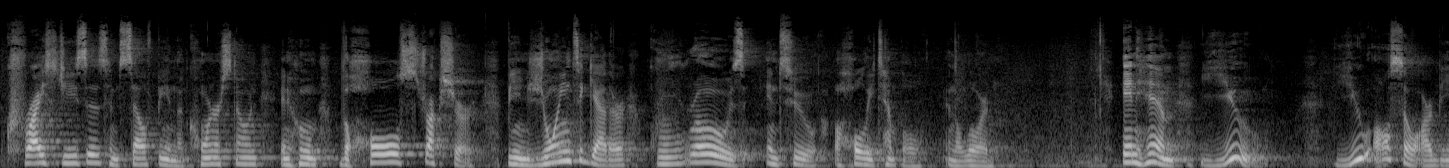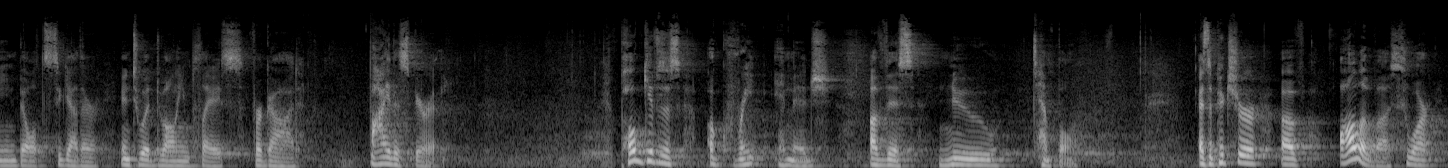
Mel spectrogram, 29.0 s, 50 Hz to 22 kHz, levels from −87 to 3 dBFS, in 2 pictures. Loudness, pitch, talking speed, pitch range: -28 LUFS, 140 Hz, 120 wpm, 125-165 Hz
